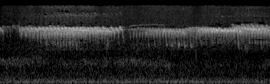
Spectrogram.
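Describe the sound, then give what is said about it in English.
A flock of birds with red, yellow, white and black plumage and tails tipped in yellow gives thin, very high-pitched calls that blend into a steady, shimmering chorus, with a brief lull midway before the calling swells again, in winter among orchard branches in a canyon. No one speaks. “Add to this a tail dipped in yellow, and you have a bird that seems to have sprung from a painter's palette.”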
